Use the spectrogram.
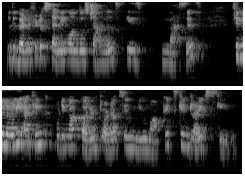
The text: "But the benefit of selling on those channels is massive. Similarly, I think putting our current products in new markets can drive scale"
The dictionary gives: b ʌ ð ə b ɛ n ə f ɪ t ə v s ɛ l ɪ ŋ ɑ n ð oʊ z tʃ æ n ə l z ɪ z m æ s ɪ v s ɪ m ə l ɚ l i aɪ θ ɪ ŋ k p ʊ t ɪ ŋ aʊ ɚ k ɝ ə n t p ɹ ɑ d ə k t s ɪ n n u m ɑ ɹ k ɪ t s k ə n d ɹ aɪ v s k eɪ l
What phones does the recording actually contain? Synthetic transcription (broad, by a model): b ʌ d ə b ɛ n ə f ɪ t ə v s ɛ l ɪ ŋ ɑ n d oʊ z tʃ æ n ə l z ɪ z m æ s ɪ v s ɪ m ə l ɚ l i aɪ t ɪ ŋ k p ʊ t ɪ ŋ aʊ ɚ k ɝ ə n t p ɹ ɑ d ə k t s ɪ n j u m ɑ ɹ k ɪ t s k ə n d ɹ aɪ v s k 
